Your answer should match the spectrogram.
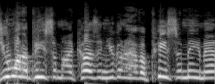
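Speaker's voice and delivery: high, loud protective shout; mock tough shout. Cousin Josh yelling at the bully, high loud shout. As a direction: shout it like a big cousin stepping in. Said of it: "He says".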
